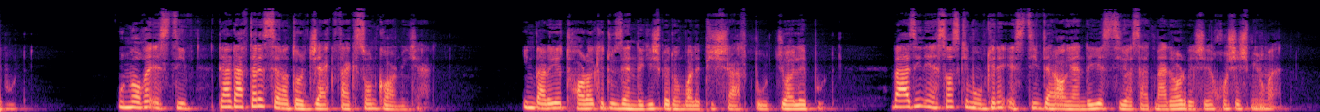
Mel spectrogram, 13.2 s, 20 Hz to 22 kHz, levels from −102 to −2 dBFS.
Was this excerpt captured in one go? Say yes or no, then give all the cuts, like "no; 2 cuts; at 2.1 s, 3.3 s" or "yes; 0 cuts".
yes; 0 cuts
